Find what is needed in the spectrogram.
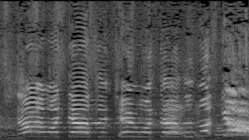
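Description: A young child singing a short, high-pitched tune in several held notes.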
